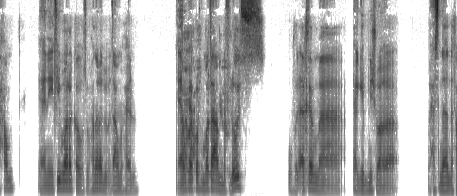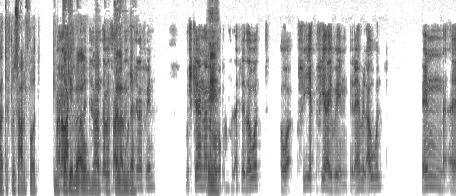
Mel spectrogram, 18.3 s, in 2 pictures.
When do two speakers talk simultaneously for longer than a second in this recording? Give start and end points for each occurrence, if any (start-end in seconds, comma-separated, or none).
3.6-4.8, 10.3-12.0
